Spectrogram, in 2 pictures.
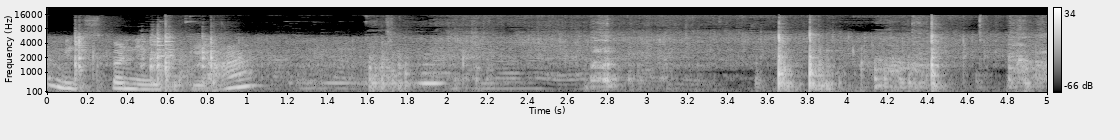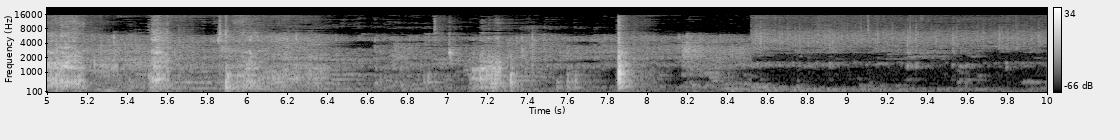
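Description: A steel spoon stirring and scraping diced carrot and grated coconut in a metal kadai. Scattered clinks and scrapes of the spoon against the pan come irregularly, fading out towards the end.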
